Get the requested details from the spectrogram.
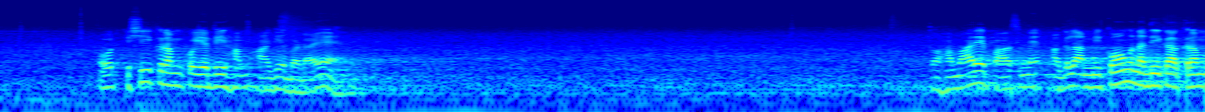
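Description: A man speaks in a lecturing tone, heard through a microphone.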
